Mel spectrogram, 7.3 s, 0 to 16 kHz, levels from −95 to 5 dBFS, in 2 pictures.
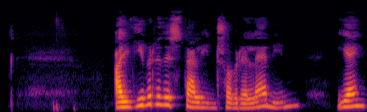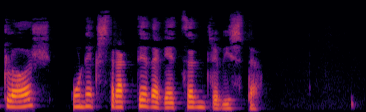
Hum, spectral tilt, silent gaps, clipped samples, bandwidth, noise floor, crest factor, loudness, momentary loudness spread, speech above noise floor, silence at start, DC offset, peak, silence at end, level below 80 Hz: none; -6.5 dB/octave; none; under 0.1%; 9.6 kHz; -79 dBFS; 24 dB; -26 LUFS; 16 LU; 54 dB; 1.15 s; under 0.1%; -2 dBFS; 1.1 s; -78 dBFS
